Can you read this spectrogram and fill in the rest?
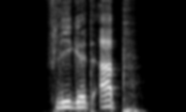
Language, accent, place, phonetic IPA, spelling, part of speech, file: German, Germany, Berlin, [ˌfliːɡət ˈap], flieget ab, verb, De-flieget ab.ogg
- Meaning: second-person plural subjunctive I of abfliegen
